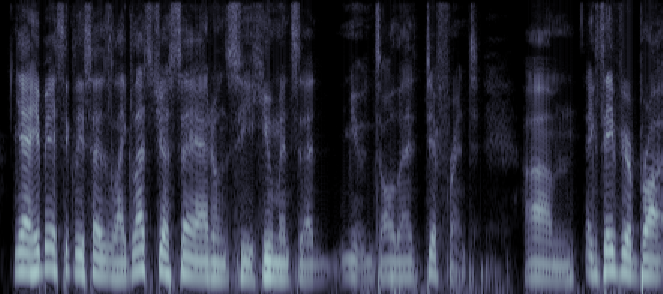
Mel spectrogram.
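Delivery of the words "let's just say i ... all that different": plain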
